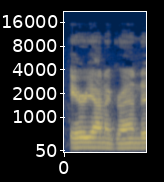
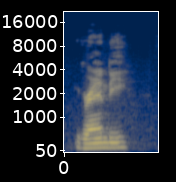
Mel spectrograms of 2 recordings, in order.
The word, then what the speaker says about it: Ariana Grande: Ariana Grande or whatever. – You said it, right? – Ariana. Anyway. – Grandy. – Sounds like you're ordering at Taco Bell.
